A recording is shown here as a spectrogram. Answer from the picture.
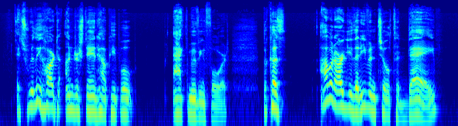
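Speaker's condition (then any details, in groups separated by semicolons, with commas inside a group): No condition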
